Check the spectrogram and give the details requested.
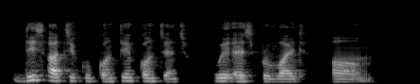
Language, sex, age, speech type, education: Nigerian Pidgin, male, 15-29, spontaneous, tertiary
